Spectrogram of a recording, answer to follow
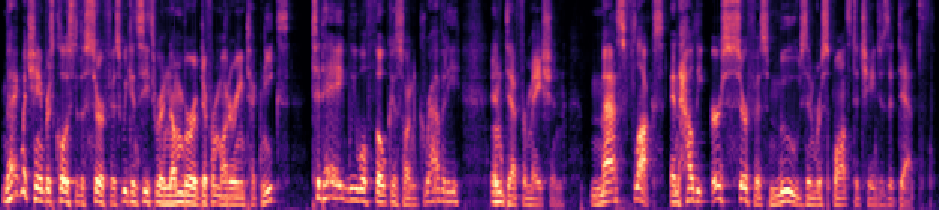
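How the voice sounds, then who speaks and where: A man's voice: medium pitch, very animated, normal speed, darkish tone. A man in his thirties hosting a science podcast, playful and self-deprecating, with puns worked into his introductions. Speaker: podcast host. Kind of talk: casual science podcast interview.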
